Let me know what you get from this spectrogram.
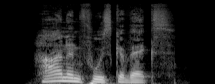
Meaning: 1. any plant of the buttercup or crowfoot family (Ranunculaceae) 2. collective noun for plants of the family Ranunculaceae
- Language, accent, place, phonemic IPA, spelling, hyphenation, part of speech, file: German, Germany, Berlin, /ˈhaːnənˌfuːsɡəˌvɛks/, Hahnenfußgewächs, Hah‧nen‧fuß‧ge‧wächs, noun, De-Hahnenfußgewächs.ogg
